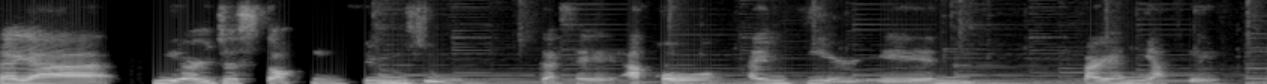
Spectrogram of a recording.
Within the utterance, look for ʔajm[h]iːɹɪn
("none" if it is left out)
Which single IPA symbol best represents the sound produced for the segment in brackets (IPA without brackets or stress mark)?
h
